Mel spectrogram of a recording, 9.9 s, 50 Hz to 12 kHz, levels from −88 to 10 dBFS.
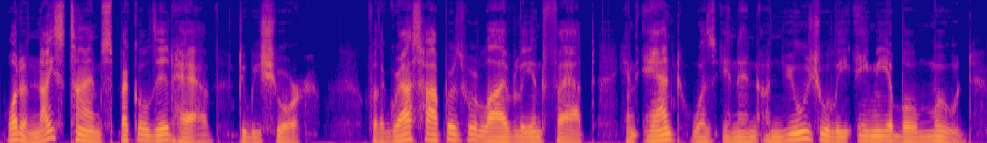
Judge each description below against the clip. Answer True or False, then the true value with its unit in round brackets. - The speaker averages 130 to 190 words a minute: True (150 wpm)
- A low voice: True (115 Hz)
